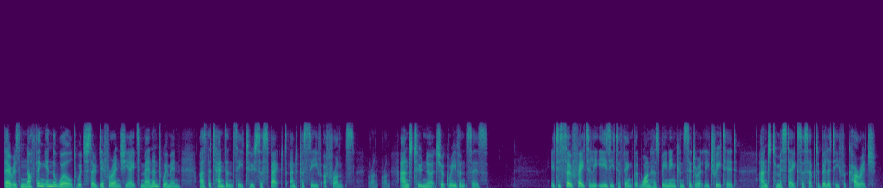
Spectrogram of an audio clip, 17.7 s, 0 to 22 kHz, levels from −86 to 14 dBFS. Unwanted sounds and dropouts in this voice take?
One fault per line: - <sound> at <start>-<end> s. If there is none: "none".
- laugh at 7.4-7.8 s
